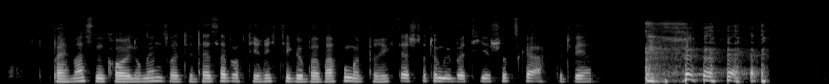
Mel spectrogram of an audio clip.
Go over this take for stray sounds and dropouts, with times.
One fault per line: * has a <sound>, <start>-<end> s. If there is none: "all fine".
* has a laugh, 6.4-7.7 s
